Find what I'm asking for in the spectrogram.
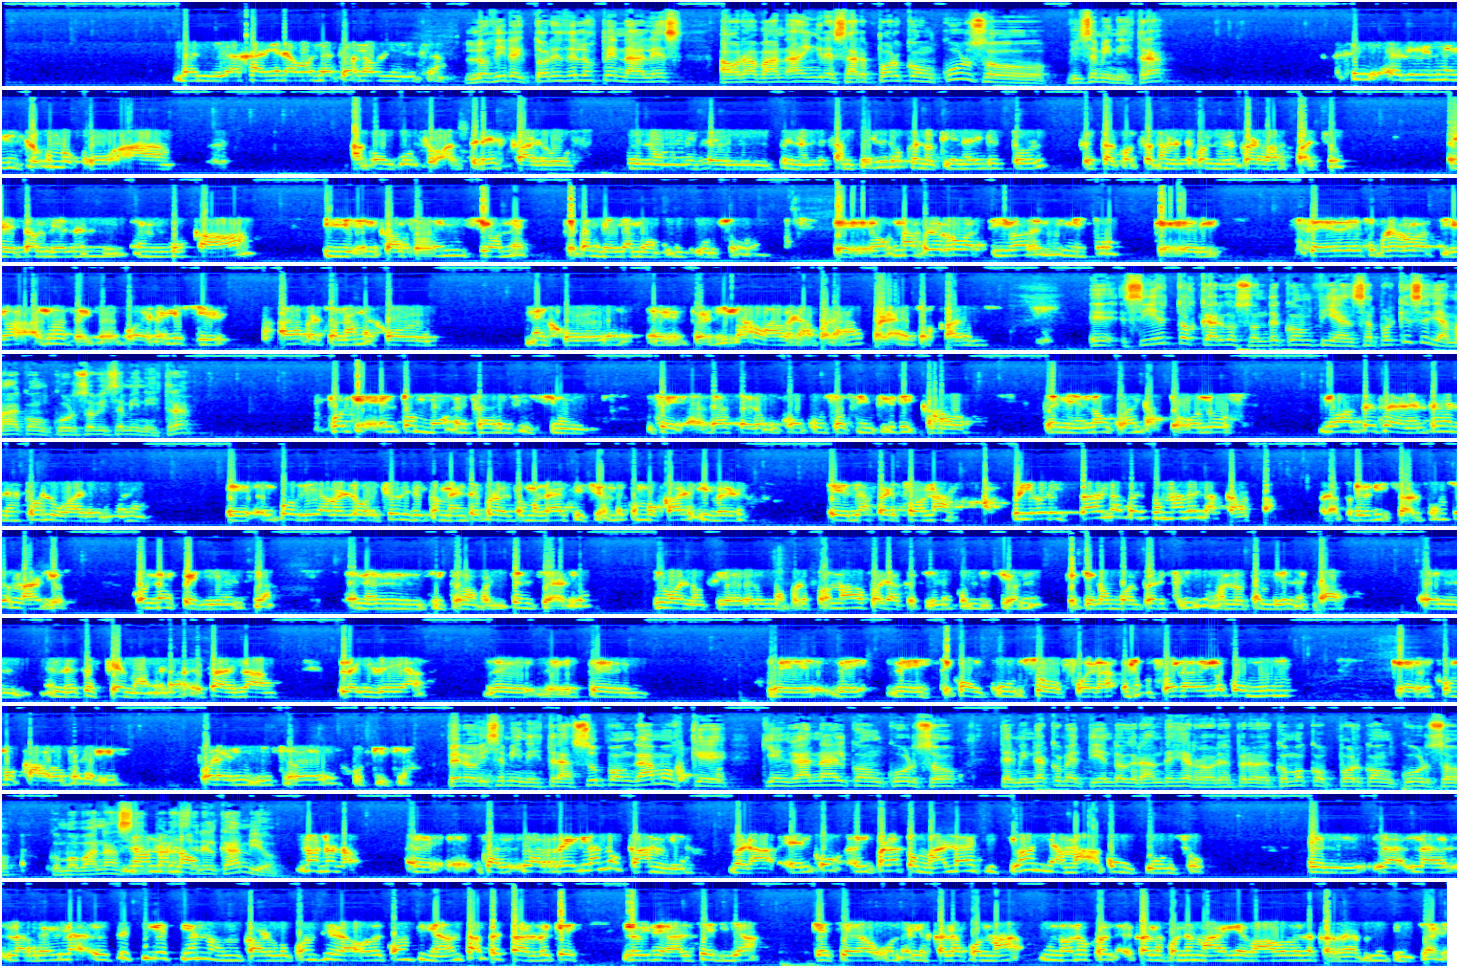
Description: “Se busca contar con el mejor perfil para poder llenar estos cupos”, dijo Cecilia Pérez, Viceministra de Política Criminal, en comunicación con La Unión, en referencia específica a tres direcciones de penitenciarías: San Pedro, Emboscada y Misiones.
